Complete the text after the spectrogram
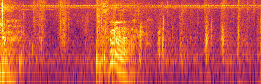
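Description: A man lands heavily with a thud after a jump.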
